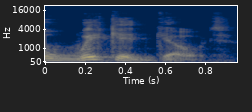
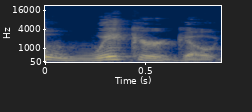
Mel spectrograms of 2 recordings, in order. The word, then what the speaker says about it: Wicker Goat: you know it's the wicked goat okay Wicked goat yeah the wicked goat but uh Goblin ambulance um uh Telco it's the Wicker goat he's mispronouncing it oh okay oh and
